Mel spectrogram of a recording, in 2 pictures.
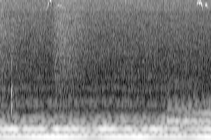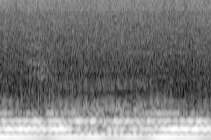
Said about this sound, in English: Perhaps you can make your hum vibrate all the bones in your skull.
